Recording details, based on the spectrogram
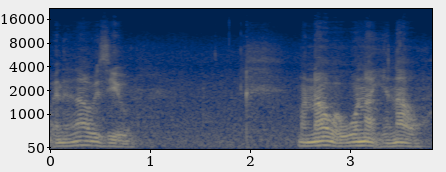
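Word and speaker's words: ahoana: Next word, awana, which is translated to how. In fast speech, we say auna, auna, okay?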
